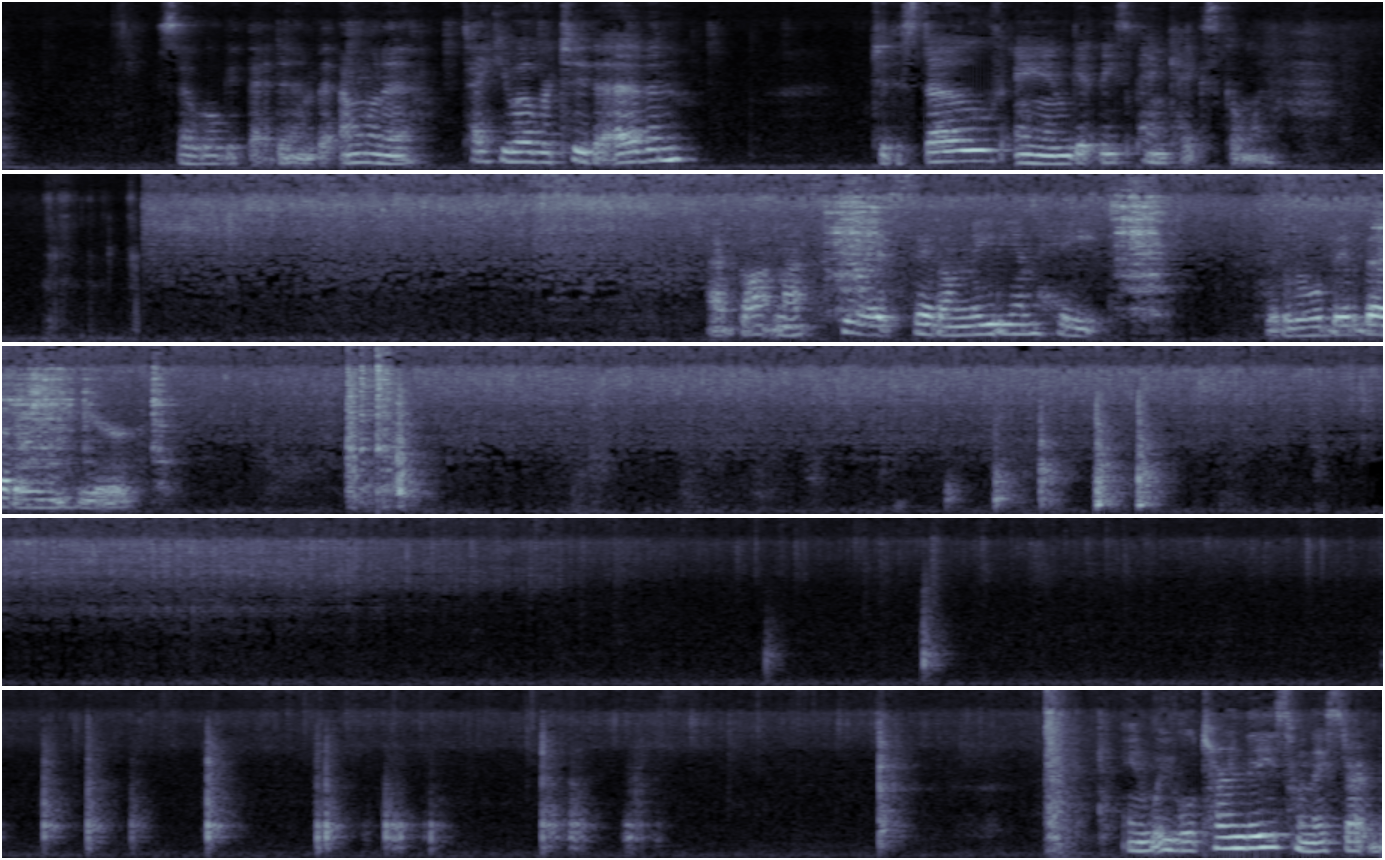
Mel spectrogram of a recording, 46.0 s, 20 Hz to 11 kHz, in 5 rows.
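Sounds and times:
butter sizzling in a skillet: 9.5s - 46.0s
spoon tapping bowl and pan: 14.6s - 15.3s, 16.5s - 17.1s, 18.3s - 19.6s, 20.7s - 21.3s, 25.0s - 26.3s, 37.1s - 39.8s, 40.4s - 41.2s.

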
